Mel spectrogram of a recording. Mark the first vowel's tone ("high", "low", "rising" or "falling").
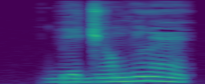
low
